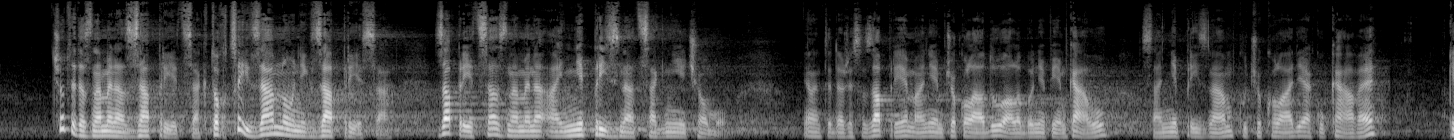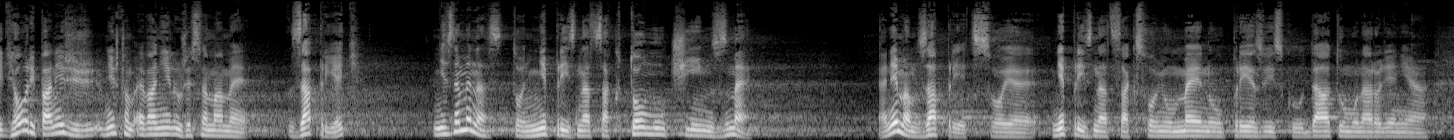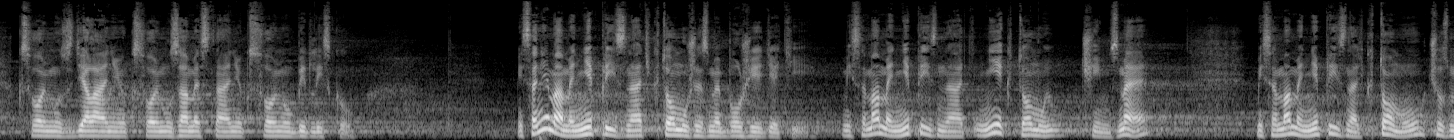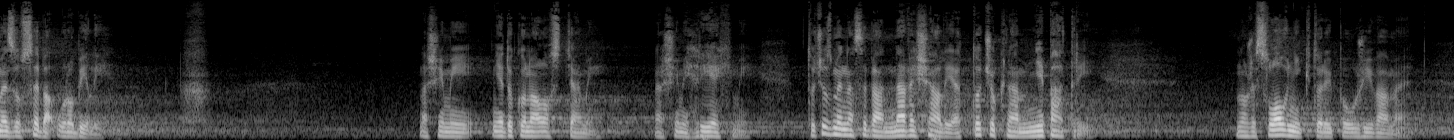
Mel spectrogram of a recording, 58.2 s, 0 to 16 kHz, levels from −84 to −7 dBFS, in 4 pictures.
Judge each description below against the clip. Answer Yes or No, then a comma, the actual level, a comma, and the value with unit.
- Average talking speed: Yes, average, 135 wpm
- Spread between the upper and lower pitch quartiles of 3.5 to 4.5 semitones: Yes, average, 3.9 semitones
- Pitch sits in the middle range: No, low, 120 Hz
